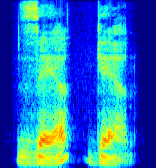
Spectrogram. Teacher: Notice how the S at the start of that sentence is pronounced with a Z sound.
